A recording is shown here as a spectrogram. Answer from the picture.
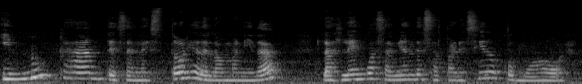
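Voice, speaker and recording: With a Mexican accent, the speaker talks at a moderate pace and with lively intonation over noticeable background noise. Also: woman. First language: Mixe (speaking Spanish). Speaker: writer and linguist. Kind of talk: book presentation talk. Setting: bookshop event with audience. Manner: hesitant, many fillers.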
